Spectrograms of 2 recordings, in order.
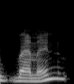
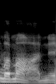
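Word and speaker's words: Lemmon: So it's not Lemon, it's Lemon.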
